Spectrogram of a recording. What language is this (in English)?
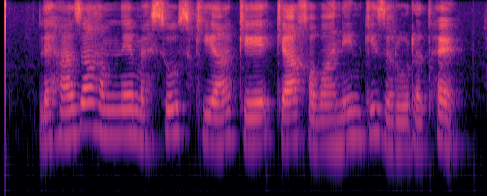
Urdu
